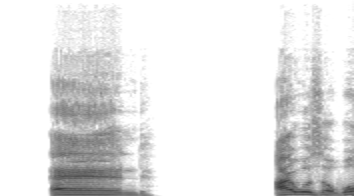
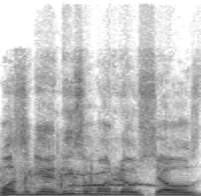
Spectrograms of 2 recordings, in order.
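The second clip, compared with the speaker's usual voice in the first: shouting; 5 semitones higher, 3 dB louder than usual. Real, not acted. Shouted emphasis.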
